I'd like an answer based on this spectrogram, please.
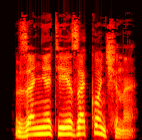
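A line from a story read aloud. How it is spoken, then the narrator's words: Icy tone. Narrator (Russian): сказал Портнов ледяным тоном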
